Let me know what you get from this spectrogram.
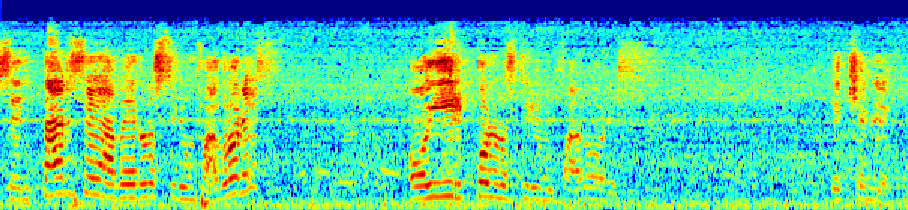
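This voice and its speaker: Speaking at a very slow pace with long, frequent pauses, a high-pitched woman is heard amid noticeable background noise and audible room echo. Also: ordinary pitch variation. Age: 70s. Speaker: speaker addressing students. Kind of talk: motivational talk.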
